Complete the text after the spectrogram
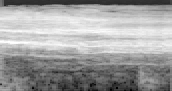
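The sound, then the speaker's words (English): A voice imitates a woman screaming in pain after being kicked in the ankle during a dance: one long, loud, shrill cry, sustained without a break and with no other talk over it. “She's screaming all over the place. She's grabbing her ankle and hopping and everything.”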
